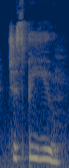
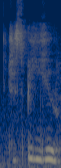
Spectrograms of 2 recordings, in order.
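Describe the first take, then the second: First: Said in the usual way. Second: Gentle whispered reassurance; whispering. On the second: Real, not acted. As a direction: whisper it tenderly. Whispered encouragement.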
